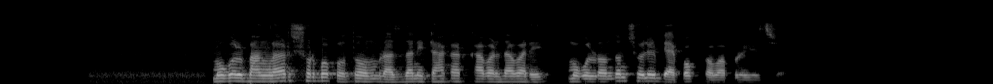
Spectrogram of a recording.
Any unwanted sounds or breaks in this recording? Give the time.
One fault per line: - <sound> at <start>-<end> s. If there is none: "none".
none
